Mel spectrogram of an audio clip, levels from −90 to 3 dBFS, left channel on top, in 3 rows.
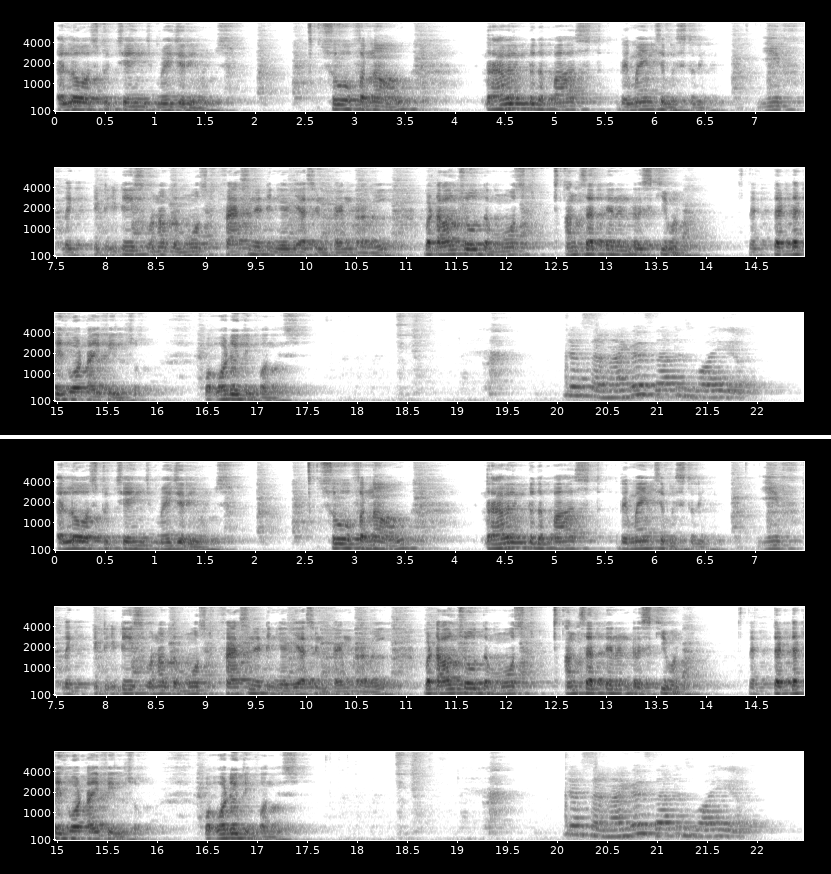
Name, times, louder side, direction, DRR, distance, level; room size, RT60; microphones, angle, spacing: voice 1, 0.0-3.9 4.3-5.3 5.6-12.3 12.6-13.9 14.4-15.8 16.4-17.4 19.3-19.5, right 1 dB, 85° right, 3 dB, 4.1 m, -27 dB
voice 2, 20.1-22.0, left 1 dB, 10° right, 1 dB, 4.3 m, -33 dB
22.0 x 14.5 x 3.5 m, 0.70 s
head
